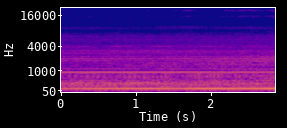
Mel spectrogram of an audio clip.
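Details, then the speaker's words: Eskimo 1005/1005R desk fan (McGraw-Edison, 55 W, 105-120 V AC), oscillating, after extra oiling. Smooth even hum with clean steady tone, no ticking or scraping; running well, bearings still need some work; normal running. "But it does look like it is running good now. Yeah, bearings are still need to get a little bit of work done, but I think after some use, I think it'll be a perfect running fan again."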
